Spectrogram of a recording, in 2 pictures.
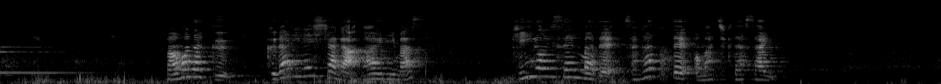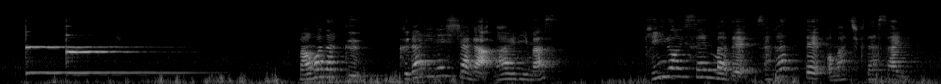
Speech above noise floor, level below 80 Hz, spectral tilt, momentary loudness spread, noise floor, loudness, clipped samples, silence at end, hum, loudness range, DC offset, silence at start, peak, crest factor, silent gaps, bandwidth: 31 dB; -64 dBFS; -2.5 dB/octave; 23 LU; -68 dBFS; -36 LUFS; under 0.1%; 0.05 s; none; 6 LU; under 0.1%; 0 s; -14 dBFS; 24 dB; none; 12 kHz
